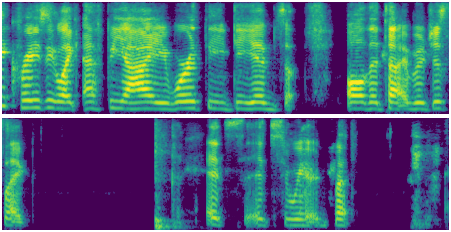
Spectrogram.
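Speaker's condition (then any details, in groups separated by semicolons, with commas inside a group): Cerebral palsy; from birth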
